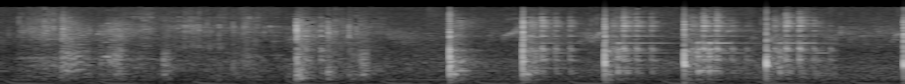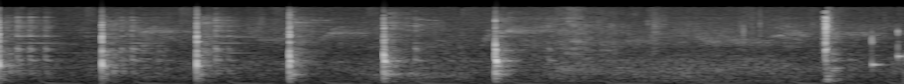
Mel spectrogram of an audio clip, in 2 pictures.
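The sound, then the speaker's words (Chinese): Knife chopping food into small pieces on a board, many sharp, crisp chops in a quick, slightly uneven rhythm, moderately loud with no voices. “切成小块块，”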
